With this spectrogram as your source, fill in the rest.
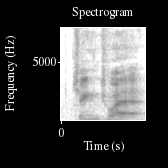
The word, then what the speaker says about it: Qingque: Qingque. So that's how that's pronounced.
